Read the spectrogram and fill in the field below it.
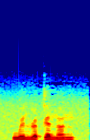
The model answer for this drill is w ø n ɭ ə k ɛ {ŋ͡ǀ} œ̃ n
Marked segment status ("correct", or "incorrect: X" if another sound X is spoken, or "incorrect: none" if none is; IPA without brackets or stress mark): incorrect: n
